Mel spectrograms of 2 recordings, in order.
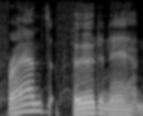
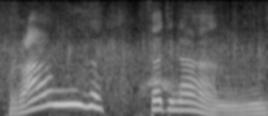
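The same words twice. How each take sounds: First: The name is said with an English pronunciation. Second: The name is said with a German-style pronunciation.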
